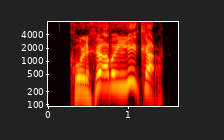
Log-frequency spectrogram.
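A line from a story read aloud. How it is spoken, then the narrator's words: Exclamation. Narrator (Ukrainian): вигукнув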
